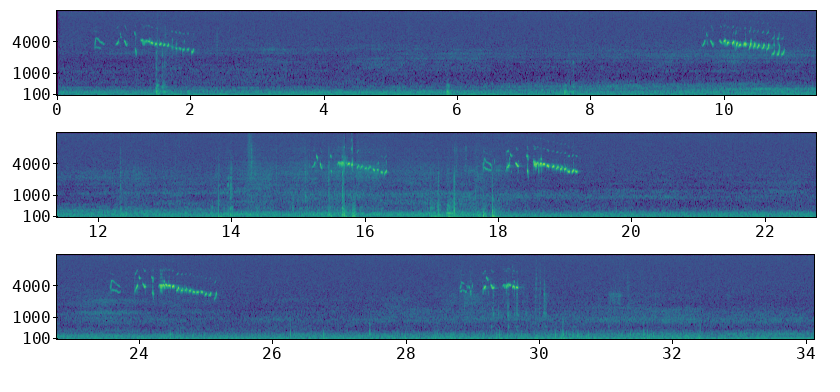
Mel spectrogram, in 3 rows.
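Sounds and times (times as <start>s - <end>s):
Asian Desert Warbler singing: 0.1s - 6.9s, 7.7s - 12.4s, 14.9s - 19.4s, 23.0s - 32.8s.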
